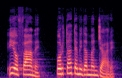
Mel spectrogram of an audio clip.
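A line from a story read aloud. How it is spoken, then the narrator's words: Firm tone. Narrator (Italian): rispose con tono fermo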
